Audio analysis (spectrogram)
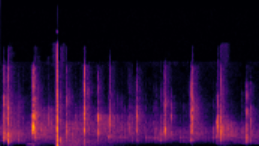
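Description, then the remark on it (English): Scattered audience applause for a participant who answered a question about George Washington: a flurry of irregular, sharp handclaps with one louder clap near the start, continuing at a moderate level for a couple of seconds. “Let's a round of applause for this brilliant person.”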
